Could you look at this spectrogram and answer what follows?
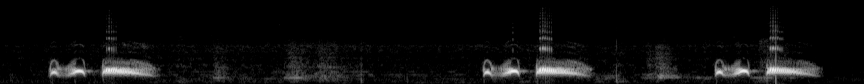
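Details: Spotted dove calling, the call used to rouse wild birds and train decoys: three phrases of a quick double coo plus a prolonged sliding coo, separated by soft faint rustles and low murmurs.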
